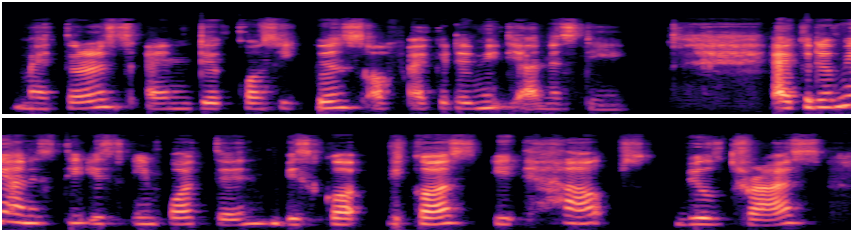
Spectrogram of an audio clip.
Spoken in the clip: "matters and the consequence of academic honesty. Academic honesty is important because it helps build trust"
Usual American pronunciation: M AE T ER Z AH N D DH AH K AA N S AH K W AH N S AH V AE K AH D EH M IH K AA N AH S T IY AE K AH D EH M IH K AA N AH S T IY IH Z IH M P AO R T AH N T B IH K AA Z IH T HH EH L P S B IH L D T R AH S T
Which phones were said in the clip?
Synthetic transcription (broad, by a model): M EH T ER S AH N D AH K AA N S AH K W AH N S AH F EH K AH D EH M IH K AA N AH S T IY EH K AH D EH M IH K AA N AH S T IY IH S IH M P AO T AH N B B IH K AA S IH T HH EH L P S B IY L T R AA S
